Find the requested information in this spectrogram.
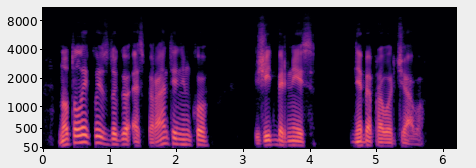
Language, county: Lithuanian, Vilnius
